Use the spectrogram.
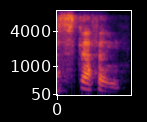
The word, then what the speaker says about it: Stephan: Um Stefan thank you Stephan. rhymes with ENA.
